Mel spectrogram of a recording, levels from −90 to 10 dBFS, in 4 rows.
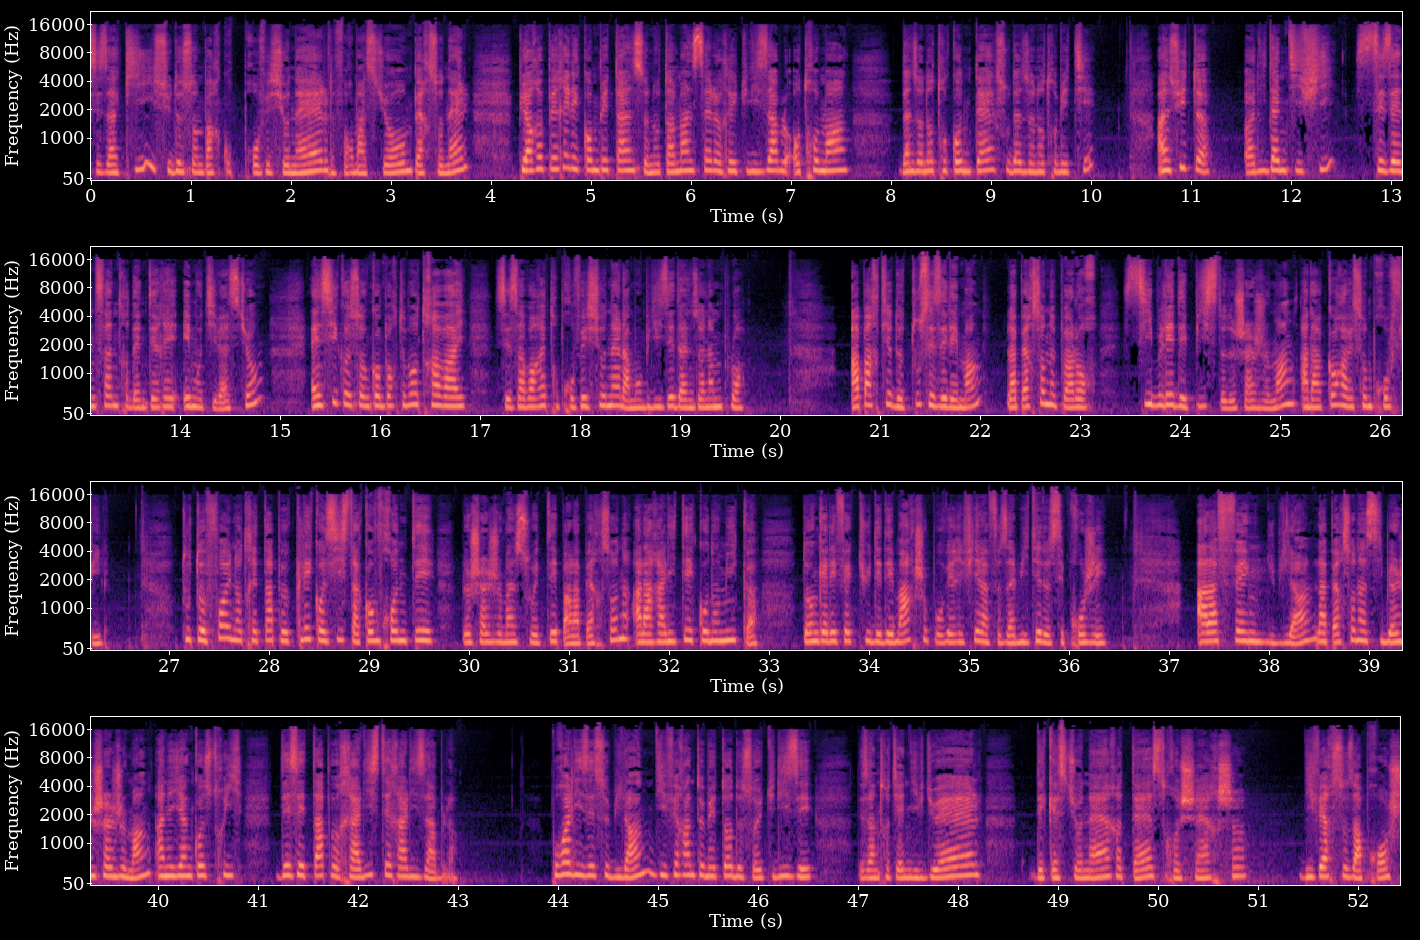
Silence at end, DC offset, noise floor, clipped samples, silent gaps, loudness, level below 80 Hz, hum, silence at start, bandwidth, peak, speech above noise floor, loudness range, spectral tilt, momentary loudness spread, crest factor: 0 s; under 0.1%; -56 dBFS; under 0.1%; none; -16 LUFS; -52 dBFS; none; 0 s; 20 kHz; 0 dBFS; 41 dB; 3 LU; -4 dB/octave; 8 LU; 16 dB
